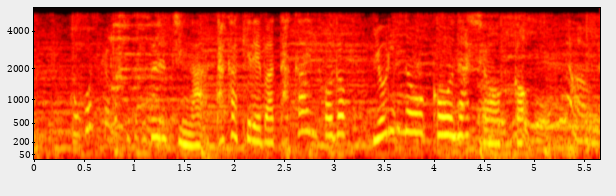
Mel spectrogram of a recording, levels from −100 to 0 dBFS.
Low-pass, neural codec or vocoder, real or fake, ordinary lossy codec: 5.4 kHz; vocoder, 22.05 kHz, 80 mel bands, WaveNeXt; fake; none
